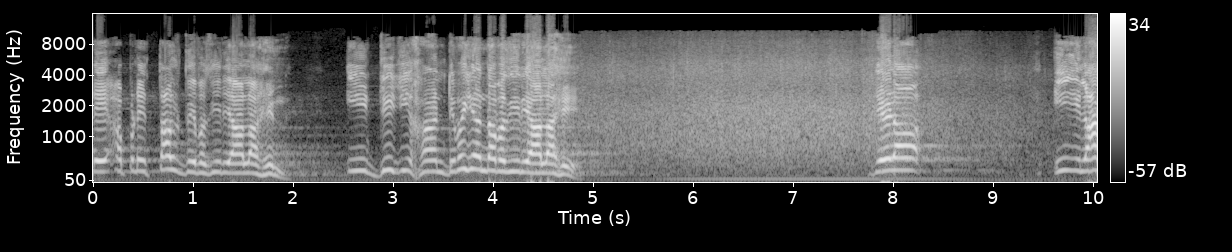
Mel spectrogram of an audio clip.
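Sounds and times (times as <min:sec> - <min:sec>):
audience applauding: 0:04.8 - 0:10.0.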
